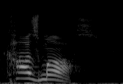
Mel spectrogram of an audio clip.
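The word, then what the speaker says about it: kosmos: This word world in the Greek is pronounced cosmos.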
